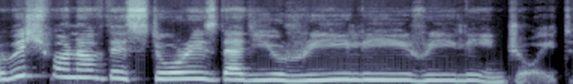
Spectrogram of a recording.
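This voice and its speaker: Spoken in a Persian accent at a fairly slow pace, the voice has lively intonation. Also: woman. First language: Farsi. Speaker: podcast host. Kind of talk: interview. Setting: video call. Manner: halting.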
